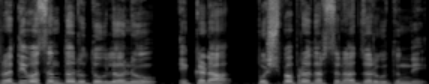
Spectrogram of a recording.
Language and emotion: Telugu, neutral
